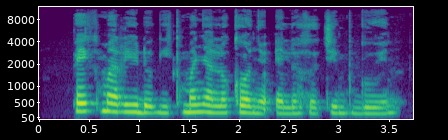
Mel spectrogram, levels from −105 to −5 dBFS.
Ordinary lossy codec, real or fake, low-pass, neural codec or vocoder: none; real; 10.8 kHz; none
